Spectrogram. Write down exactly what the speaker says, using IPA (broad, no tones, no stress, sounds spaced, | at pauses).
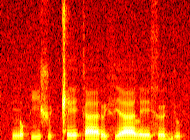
n o k i ʃ y ǁ e k æː ɾ ø fʲ æː l eː x ø bʲ u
